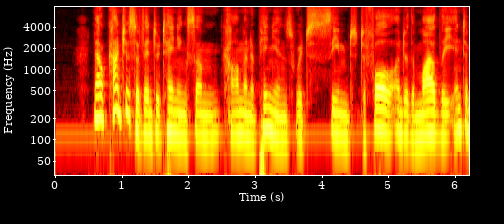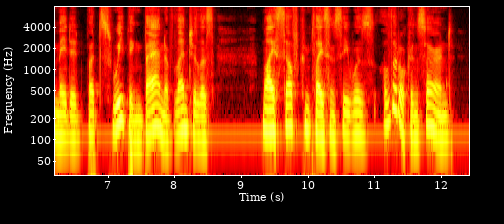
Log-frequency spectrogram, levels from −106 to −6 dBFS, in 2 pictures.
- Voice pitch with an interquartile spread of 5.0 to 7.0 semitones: No, average, 3.1 semitones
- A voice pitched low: Yes, low, 120 Hz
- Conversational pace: No, slow, 130 wpm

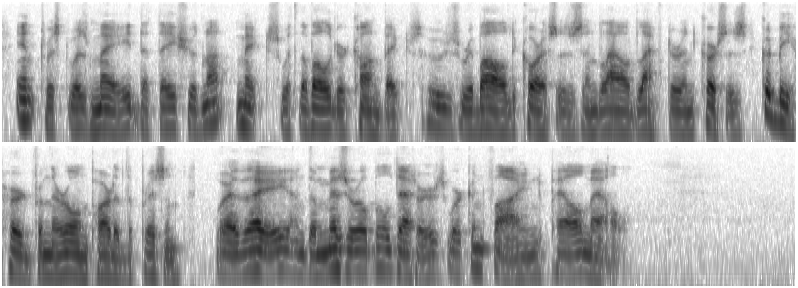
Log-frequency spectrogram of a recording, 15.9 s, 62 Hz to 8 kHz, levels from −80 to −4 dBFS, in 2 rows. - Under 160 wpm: Yes, average, 150 wpm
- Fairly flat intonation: Yes, narrow, 2.3 semitones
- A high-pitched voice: No, very low, 95 Hz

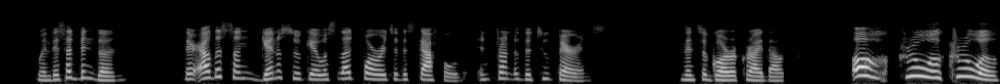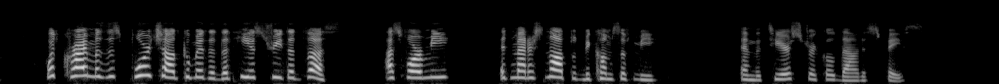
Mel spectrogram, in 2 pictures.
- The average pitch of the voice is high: Yes, very high, 260 Hz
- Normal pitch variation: No, wide, 6.7 semitones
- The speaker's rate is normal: Yes, average, 170 wpm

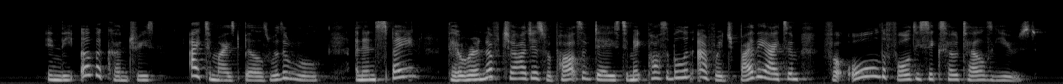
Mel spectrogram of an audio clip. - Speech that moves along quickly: No, average, 190 wpm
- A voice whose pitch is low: No, high, 225 Hz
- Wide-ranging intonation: Yes, wide, 5.8 semitones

